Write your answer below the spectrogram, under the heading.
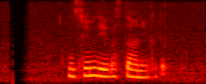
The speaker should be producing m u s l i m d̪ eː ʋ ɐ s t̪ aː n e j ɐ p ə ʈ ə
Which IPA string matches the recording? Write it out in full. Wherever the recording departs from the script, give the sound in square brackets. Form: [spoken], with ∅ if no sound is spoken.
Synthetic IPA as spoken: m u s l i m d̪ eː ʋ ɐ s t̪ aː n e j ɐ [k] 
